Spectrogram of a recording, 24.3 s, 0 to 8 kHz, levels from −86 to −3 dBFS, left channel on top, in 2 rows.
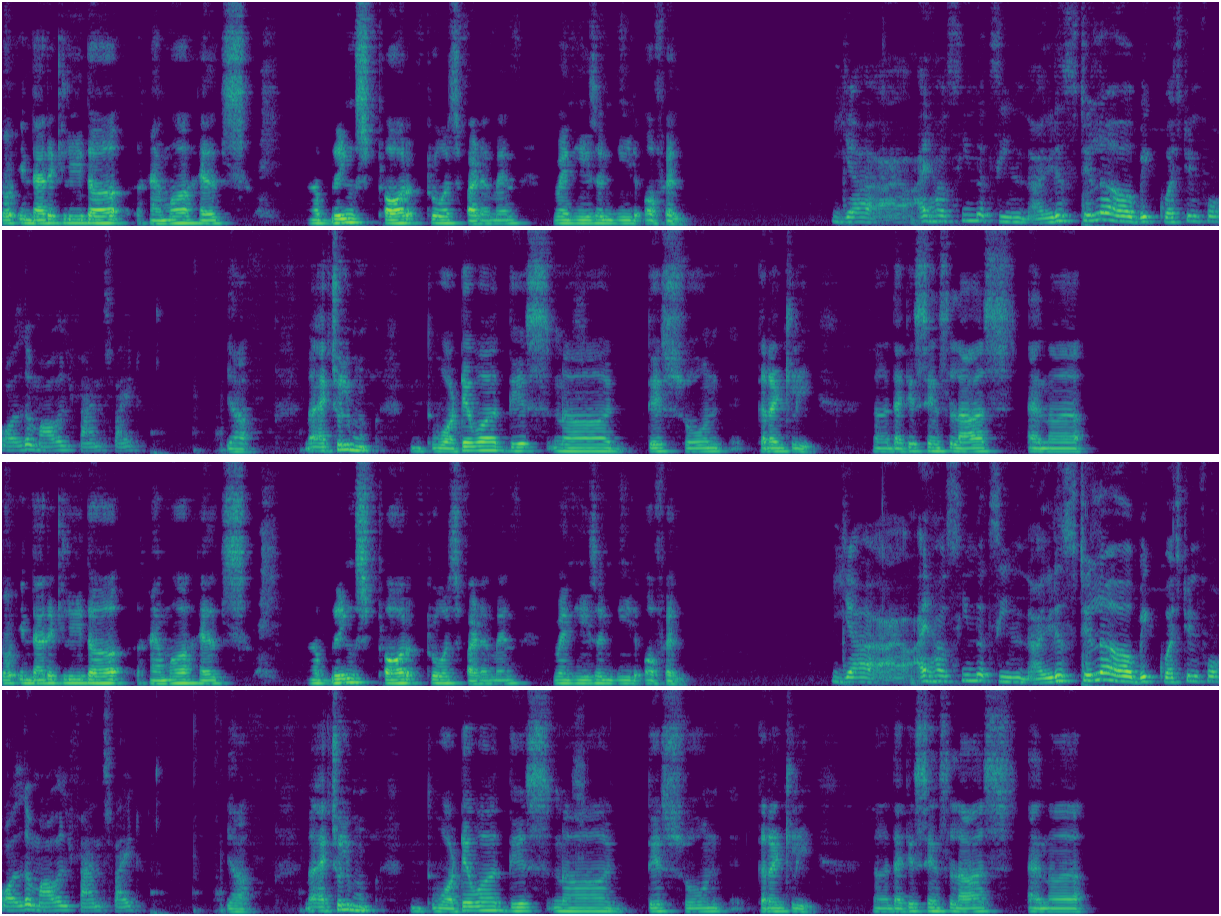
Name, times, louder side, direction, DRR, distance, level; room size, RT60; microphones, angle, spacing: voice 1, 0.0-2.5 3.1-5.2 5.5-6.8 14.4-14.7 15.2-15.9 16.3-20.3 20.9-23.0, left 2 dB, 5° left, 0.6 m, -27 dB
voice 2, 8.3-13.6 14.3-14.4, right 3 dB, 40° right, 0.4 m, -29 dB
2.8 x 2.2 x 2.4 m
head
